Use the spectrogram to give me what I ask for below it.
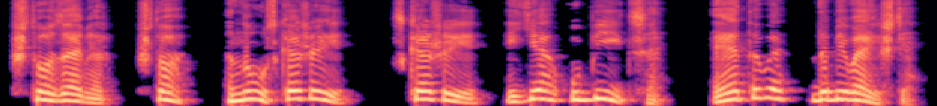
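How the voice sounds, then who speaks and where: A man reading an audiobook, voicing a fierce middle-aged woman biologist who shouts in heated, shrill bursts. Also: big pitch swings, a little slow. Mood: angry.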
